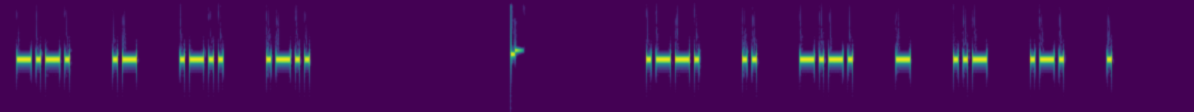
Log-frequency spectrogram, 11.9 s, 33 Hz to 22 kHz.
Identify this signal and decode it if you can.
Morse code, heard as a keyed tone, about 25 wpm, spaced as for 14 wpm, 700 Hz. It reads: CALL PICTURE
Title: 3x Character Spacing - Top 500 Words - 25wpm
